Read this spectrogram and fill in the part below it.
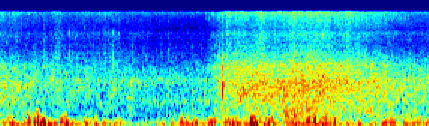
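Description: Fairly large waves slap against a small wooden outrigger boat (bangka) on a lake, with a steady rush of water and wind buffeting the microphone. The sound grows fuller and brighter about halfway through, and there is no talking.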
